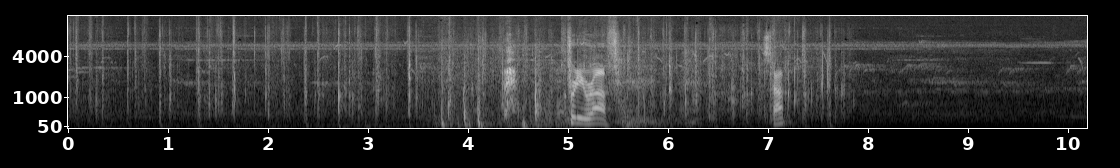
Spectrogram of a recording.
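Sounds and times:
horse hooves clip-clopping on a steep muddy mountain trail: 0.0s - 8.0s
speech: 5.0s - 5.8s, 7.0s - 7.3s.

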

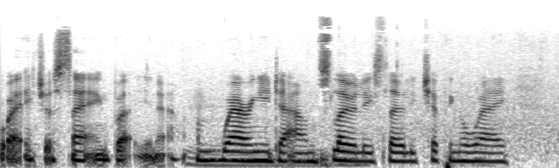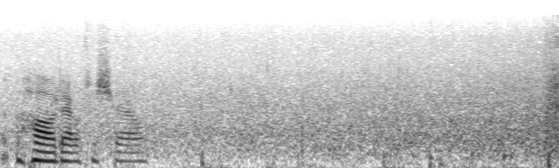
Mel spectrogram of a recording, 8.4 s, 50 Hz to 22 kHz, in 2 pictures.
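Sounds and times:
speech: 0.0s - 5.4s
river flowing with a continuous rushing hiss: 2.0s - 8.3s.

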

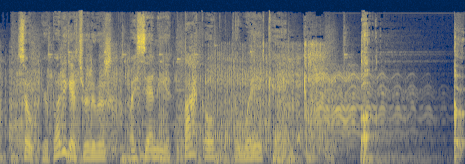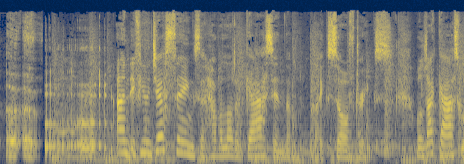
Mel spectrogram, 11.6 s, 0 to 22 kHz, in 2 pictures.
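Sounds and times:
burping: 0.0s - 5.0s, 5.6s - 7.4s
speech: 0.2s - 4.8s, 7.3s - 11.6s.

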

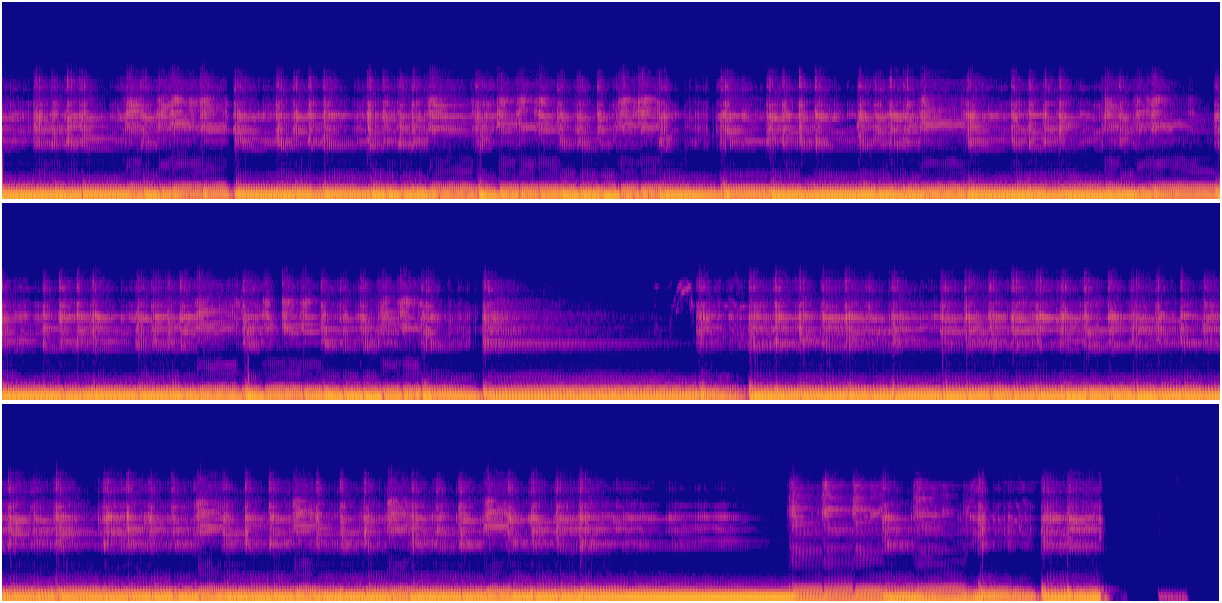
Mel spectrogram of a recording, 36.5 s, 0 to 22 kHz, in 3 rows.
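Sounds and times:
electric bass guitar playing a driven gritty riff: 0.0s - 36.2s.

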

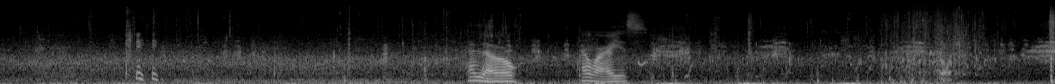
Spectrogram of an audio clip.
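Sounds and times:
speech: 1.3s - 1.8s, 4.7s - 6.6s
ducks quacking at a pond's edge: 1.4s - 10.5s.

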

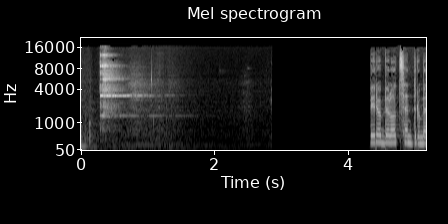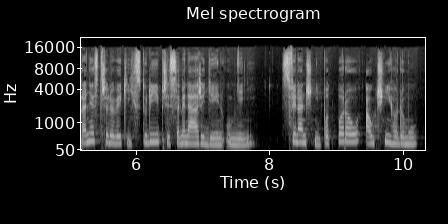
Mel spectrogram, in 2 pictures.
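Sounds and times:
glasses clinking in a toast: 0.3s - 1.7s
speech: 4.4s - 10.3s.

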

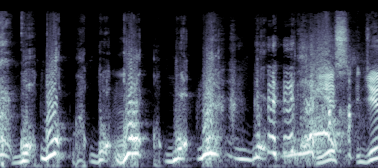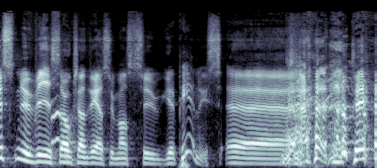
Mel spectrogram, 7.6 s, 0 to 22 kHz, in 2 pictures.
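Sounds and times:
person imitating a cat vomiting with gagging heaves and hacking yelps: 0.0s - 3.6s
speech: 0.2s - 7.5s
laughter: 2.1s - 4.6s, 6.5s - 7.5s.

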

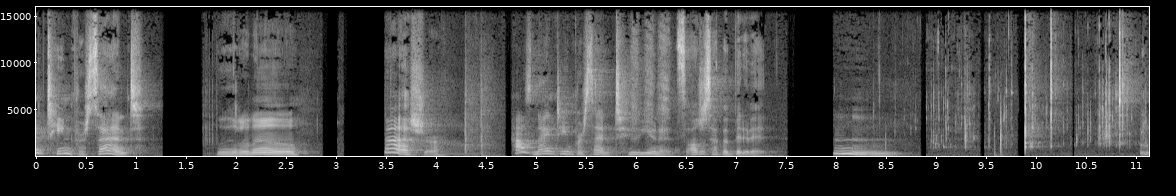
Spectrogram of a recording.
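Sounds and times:
speech: 0.1s - 1.2s, 1.8s - 2.8s, 3.5s - 4.2s, 4.8s - 7.4s, 8.0s - 8.8s
boxed margarita cocktail poured over ice into a glass: 8.8s - 11.1s.

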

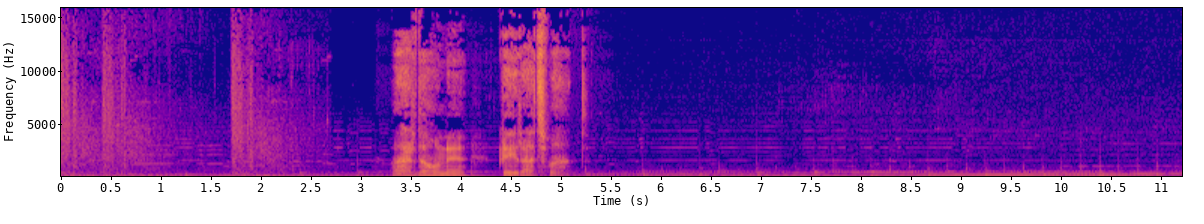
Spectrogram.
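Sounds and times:
dense gunfire: 0.0s - 2.7s
speech: 3.3s - 5.3s.

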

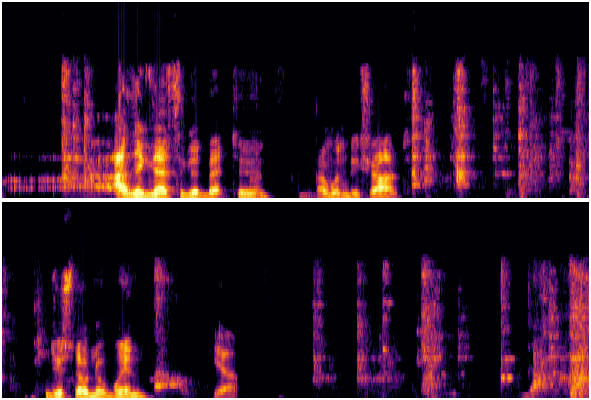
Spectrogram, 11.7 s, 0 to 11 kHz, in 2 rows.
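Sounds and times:
dishes clattering and clinking: 0.5s - 1.4s, 4.0s - 6.1s, 9.0s - 11.7s
speech: 0.9s - 4.1s, 6.3s - 7.4s, 8.0s - 8.3s.

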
